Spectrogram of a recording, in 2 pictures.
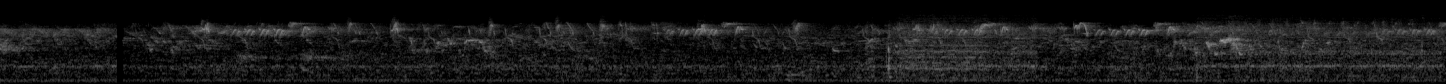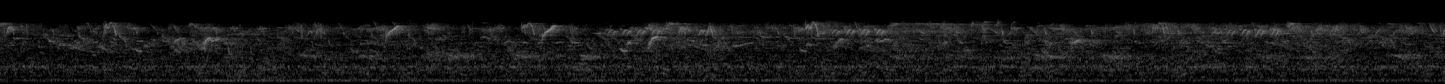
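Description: Several small birds chirping and calling, with many short, high, overlapping twitters and trills, over a faint steady low hum.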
